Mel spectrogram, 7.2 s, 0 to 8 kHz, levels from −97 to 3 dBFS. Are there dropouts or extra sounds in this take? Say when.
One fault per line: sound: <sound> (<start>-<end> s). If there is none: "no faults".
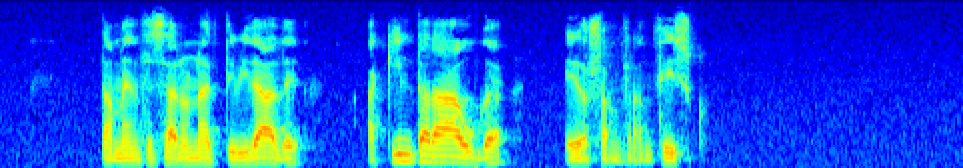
no faults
